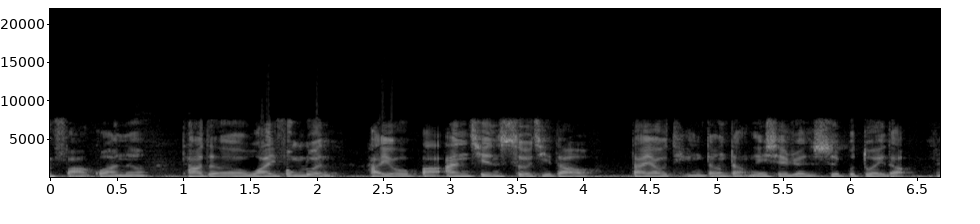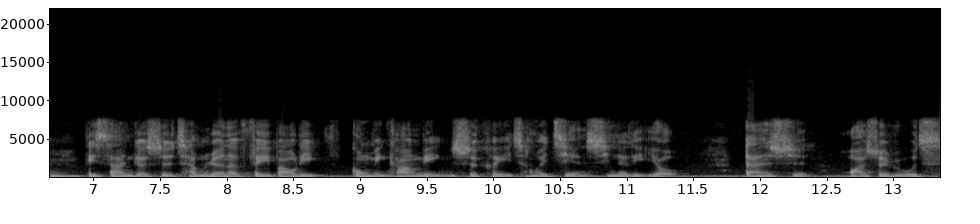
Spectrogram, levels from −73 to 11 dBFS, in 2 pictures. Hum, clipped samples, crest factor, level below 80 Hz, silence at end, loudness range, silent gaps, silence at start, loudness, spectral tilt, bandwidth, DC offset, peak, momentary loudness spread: none; under 0.1%; 20 dB; -50 dBFS; 0 s; 1 LU; none; 0 s; -28 LUFS; -4.5 dB/octave; 8.6 kHz; under 0.1%; -8 dBFS; 6 LU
